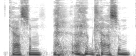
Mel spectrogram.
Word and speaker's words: Adam Kassam: Adam Kassam. That is how you pronounce his name.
